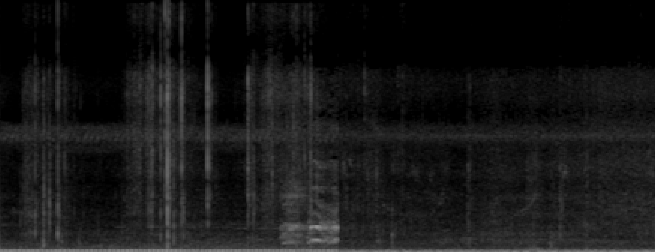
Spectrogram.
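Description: A rooster crowing briefly about three seconds in, over a low steady hum that cuts off just after the crow.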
